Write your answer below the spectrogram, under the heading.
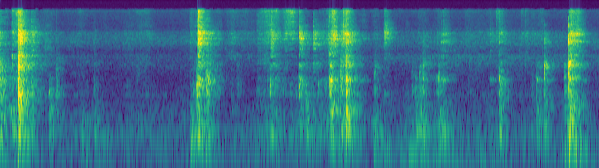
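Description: Scattered clicks and knocks of hard plastic as the top of an electric ice cream maker is handled, about five separate knocks, the loudest near the end.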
